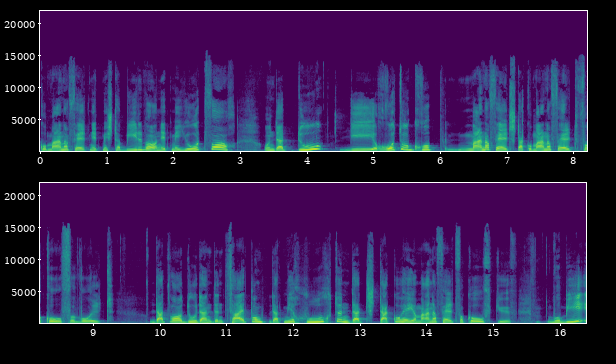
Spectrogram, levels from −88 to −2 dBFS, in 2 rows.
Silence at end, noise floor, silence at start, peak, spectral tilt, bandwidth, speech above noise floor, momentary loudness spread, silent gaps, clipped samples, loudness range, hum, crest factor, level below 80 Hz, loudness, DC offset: 0 s; -57 dBFS; 0 s; -8 dBFS; -5.5 dB/octave; 15 kHz; 35 dB; 10 LU; none; under 0.1%; 2 LU; none; 14 dB; -58 dBFS; -22 LUFS; under 0.1%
